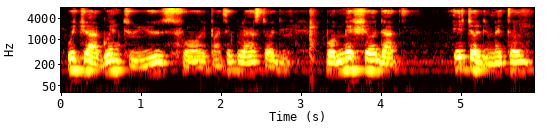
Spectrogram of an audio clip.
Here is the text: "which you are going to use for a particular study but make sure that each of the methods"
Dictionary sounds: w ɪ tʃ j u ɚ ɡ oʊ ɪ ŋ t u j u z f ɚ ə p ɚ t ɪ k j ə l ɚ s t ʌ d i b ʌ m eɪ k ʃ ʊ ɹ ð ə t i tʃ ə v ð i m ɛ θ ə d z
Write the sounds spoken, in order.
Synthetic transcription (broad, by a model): w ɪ tʃ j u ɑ ɡ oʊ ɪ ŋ t u j u z f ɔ ə p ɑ t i k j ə l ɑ s t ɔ d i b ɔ m eɪ k ʃ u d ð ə t i tʃ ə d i m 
